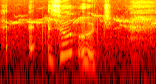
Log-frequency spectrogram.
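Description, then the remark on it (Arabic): Birds call with a steady stream of high, thin chirps and twittering, while a person speaks briefly underneath. “ما أجمل هذا الطيور.”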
